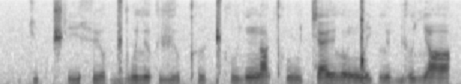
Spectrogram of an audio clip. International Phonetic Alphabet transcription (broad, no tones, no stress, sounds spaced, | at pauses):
k i p t͡ʃʼ i h y ʊ̯ ɡ͡ǁ u lʲ o ʔ vʲ u kʼ ɯ ǁʰ u ʎ n ɑ kʼ u c æ ɪ̯ l o ŋ͡ǃ i ʔ l y bʲ o ʎ ɑ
